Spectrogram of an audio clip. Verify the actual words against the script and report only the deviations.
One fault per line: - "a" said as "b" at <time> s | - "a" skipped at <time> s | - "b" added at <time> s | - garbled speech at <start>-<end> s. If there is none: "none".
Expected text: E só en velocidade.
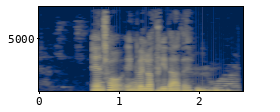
none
